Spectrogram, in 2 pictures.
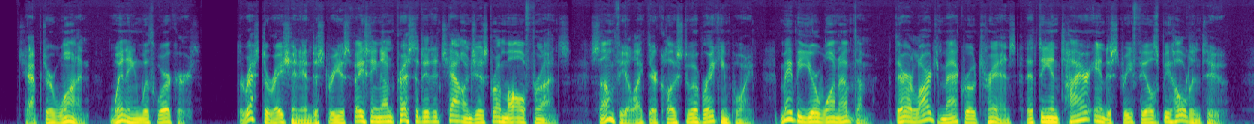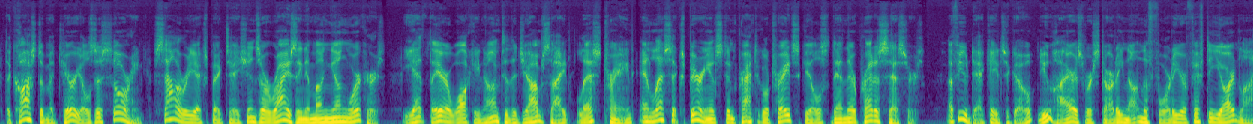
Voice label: Audiobook Business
